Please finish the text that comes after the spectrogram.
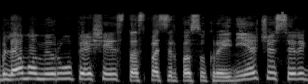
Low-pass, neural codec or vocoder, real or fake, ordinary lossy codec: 10.8 kHz; vocoder, 24 kHz, 100 mel bands, Vocos; fake; Opus, 32 kbps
